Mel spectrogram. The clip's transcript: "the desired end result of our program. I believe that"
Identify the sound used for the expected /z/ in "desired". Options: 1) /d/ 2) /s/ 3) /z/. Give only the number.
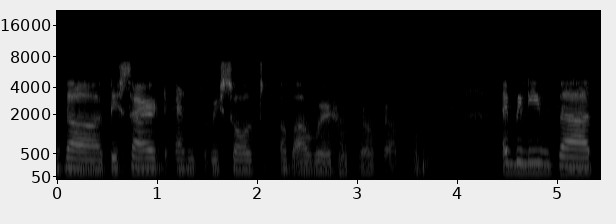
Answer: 2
